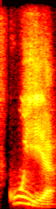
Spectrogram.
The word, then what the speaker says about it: qui: Quia, otra vez el quia, y otra vez la C con la I. Quia fecit mi, la H muda, magna. Qui, al igual que quia, ¿sí?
